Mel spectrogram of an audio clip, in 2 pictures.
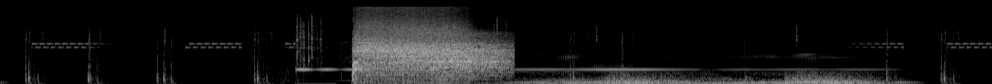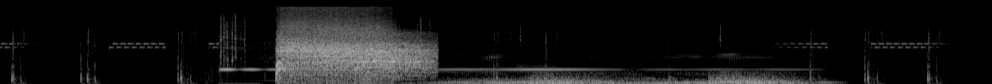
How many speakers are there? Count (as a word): zero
